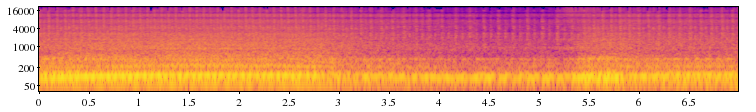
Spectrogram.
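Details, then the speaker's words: 1972 Ford F-100 Ranger XLT V8, first start after sitting over 10 years, fed by fuel poured into carburetor bowl: loping idle with dropped pulses; missing, owner suspects a stuck lifter. "it's missing sounds like maybe one of the lifters is stuck or something"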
